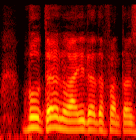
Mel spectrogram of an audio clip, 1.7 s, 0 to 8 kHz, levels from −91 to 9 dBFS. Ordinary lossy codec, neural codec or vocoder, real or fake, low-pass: AAC, 32 kbps; codec, 16 kHz in and 24 kHz out, 0.4 kbps, LongCat-Audio-Codec, two codebook decoder; fake; 7.2 kHz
